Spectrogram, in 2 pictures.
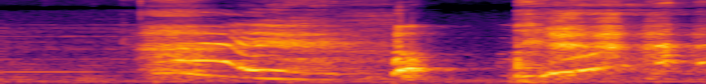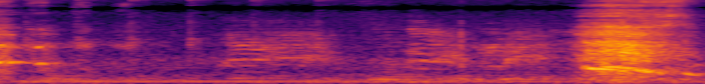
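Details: Child (girl) with hiccups: sharp, abrupt hiccup sounds mixed with laughter-like vocal sweeps and faint background sound.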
